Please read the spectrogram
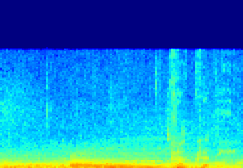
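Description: Rain falling, mixed with soft background music holding steady chords; a few sharper splashes come near the end.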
